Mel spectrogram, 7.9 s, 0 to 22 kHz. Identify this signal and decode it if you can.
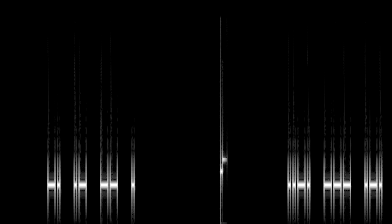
Morse code, heard as a keyed tone, about 25 wpm, spaced as for 18 wpm, 690 Hz. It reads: NAME FOR
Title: 2x Character Spacing - Top 200 Words - 25wpm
